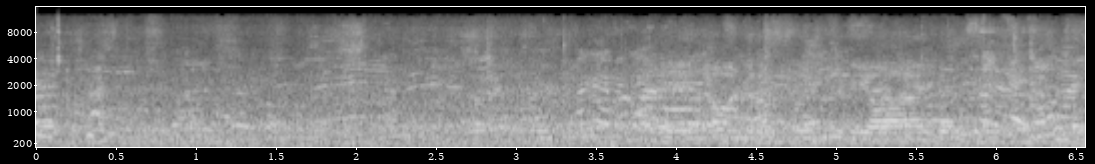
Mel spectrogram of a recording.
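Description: A crowd of people chatters and talks nearby.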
